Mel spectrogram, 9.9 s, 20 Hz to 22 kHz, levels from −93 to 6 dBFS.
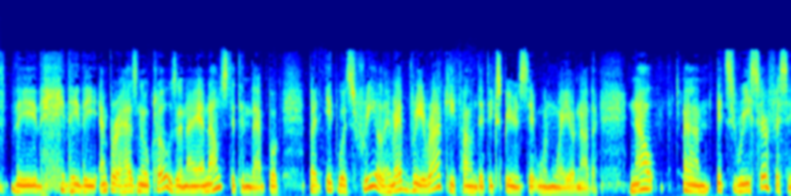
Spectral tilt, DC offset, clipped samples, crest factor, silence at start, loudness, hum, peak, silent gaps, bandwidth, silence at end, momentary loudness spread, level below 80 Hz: -5.5 dB/octave; under 0.1%; under 0.1%; 18 dB; 0 s; -22 LUFS; none; -4 dBFS; none; 8 kHz; 0 s; 7 LU; -60 dBFS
